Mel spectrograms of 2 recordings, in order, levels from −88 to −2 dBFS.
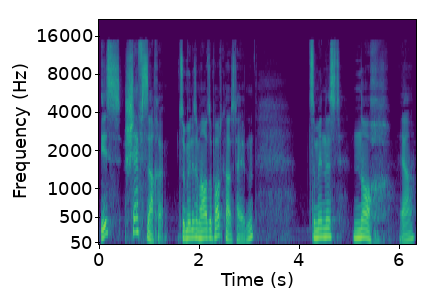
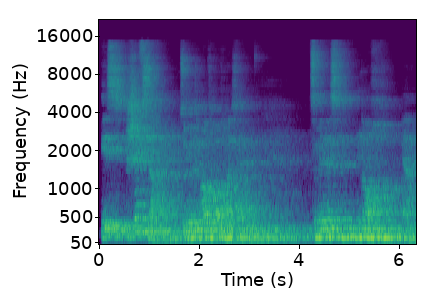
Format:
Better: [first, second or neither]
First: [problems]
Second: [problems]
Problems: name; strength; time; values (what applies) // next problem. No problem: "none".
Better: first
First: none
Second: off-mic speech; far // room echo; strong; dies away in 3 s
